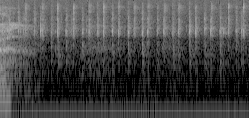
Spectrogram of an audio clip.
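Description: Faint, rapid clicking of computer keyboard keys being typed on.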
